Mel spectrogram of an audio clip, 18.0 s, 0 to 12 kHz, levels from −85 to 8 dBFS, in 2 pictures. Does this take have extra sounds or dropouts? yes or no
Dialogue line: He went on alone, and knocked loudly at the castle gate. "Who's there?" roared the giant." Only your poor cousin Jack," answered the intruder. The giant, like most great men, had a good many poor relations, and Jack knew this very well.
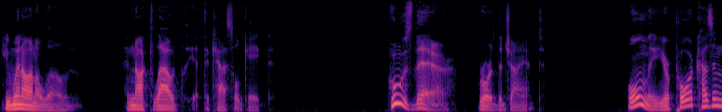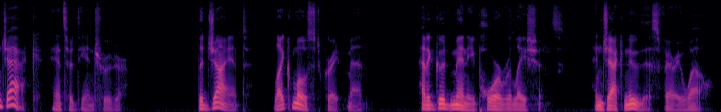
no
